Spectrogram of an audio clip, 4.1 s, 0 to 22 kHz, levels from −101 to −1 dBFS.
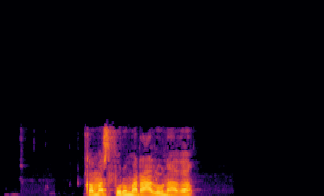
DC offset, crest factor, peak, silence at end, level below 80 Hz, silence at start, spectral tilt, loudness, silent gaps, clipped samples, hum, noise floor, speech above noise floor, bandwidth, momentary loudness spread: under 0.1%; 18 dB; -2 dBFS; 1.65 s; -66 dBFS; 1.05 s; -5.5 dB/octave; -16 LUFS; none; under 0.1%; none; -74 dBFS; 59 dB; 8.2 kHz; 7 LU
